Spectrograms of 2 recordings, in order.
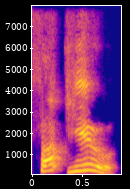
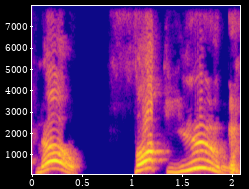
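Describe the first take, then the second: First: Mildly raised, high mock yell; high-pitched quoted yell, only half shouted; retold yell. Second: High, hammed-up retort yell; mock shouting match comeback, topping the first yell; yelling back. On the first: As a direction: act out his angry shout, held back a little. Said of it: "He's yelling". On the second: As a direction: throw the yell back, pitched way up. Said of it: "And I'm yelling back".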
